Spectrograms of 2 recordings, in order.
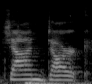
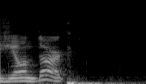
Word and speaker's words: Jeanne d'Arc: You keep saying it like John Dark, like so very sinister and dark. Okay, I have to point out that is the closer to French pronunciation, and where I first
